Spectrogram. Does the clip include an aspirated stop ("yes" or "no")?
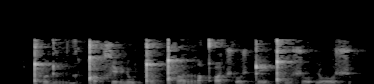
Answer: yes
